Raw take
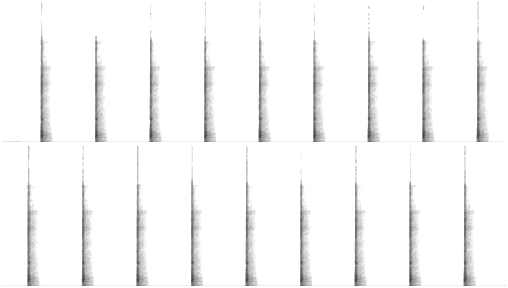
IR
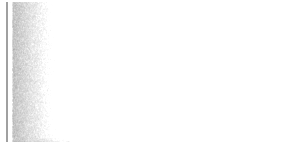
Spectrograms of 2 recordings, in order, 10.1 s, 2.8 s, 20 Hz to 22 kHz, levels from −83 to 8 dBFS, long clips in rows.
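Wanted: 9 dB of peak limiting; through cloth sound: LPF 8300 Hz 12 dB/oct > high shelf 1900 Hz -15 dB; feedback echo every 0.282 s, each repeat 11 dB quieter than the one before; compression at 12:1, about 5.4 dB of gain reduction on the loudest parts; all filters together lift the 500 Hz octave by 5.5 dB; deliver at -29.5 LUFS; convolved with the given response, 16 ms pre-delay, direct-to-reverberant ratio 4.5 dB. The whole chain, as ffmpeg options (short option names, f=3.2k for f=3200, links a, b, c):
-filter_complex "[0:a]equalizer=f=500:t=o:g=9,acompressor=threshold=-20dB:ratio=12,alimiter=limit=-13.5dB:level=0:latency=1,aecho=1:1:282|564|846:0.282|0.0789|0.0221,asplit=2[a][b];[1:a]atrim=start_sample=2205,adelay=16[c];[b][c]afir=irnorm=-1:irlink=0,volume=-3dB[d];[a][d]amix=inputs=2:normalize=0,lowpass=8.3k,highshelf=f=1.9k:g=-15,volume=15dB"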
